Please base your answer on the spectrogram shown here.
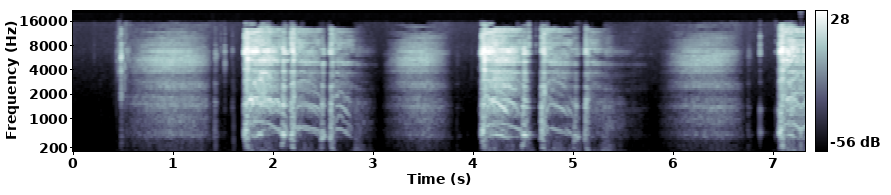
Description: Lounging on the bed - still coughing with my big belly heaving!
